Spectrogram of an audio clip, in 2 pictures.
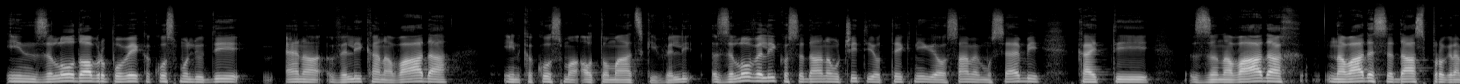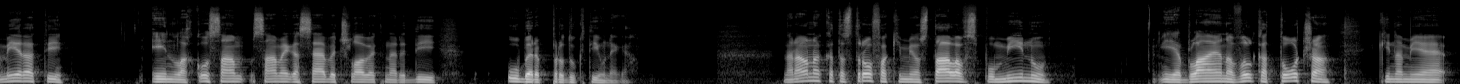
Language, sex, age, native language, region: Slovenian, male, 18-29, Slovenian, Southeast Slovenia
